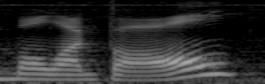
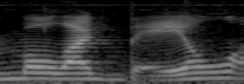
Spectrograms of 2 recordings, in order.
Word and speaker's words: Molag Bal: gotten two Mace of Molag ball or Molag Bale I guess is how he's supposed to be how it's supposed to be pronounced but I don't think anyone calls it that not even the game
